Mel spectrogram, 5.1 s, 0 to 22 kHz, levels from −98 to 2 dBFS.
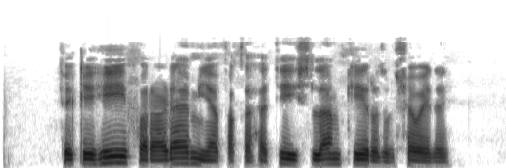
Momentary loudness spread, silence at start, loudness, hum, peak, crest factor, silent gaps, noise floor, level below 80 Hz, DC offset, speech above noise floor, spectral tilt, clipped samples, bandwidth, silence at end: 8 LU; 0.65 s; -13 LUFS; none; 0 dBFS; 14 dB; none; -74 dBFS; -58 dBFS; under 0.1%; 61 dB; -6 dB/octave; under 0.1%; 8.2 kHz; 0.6 s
